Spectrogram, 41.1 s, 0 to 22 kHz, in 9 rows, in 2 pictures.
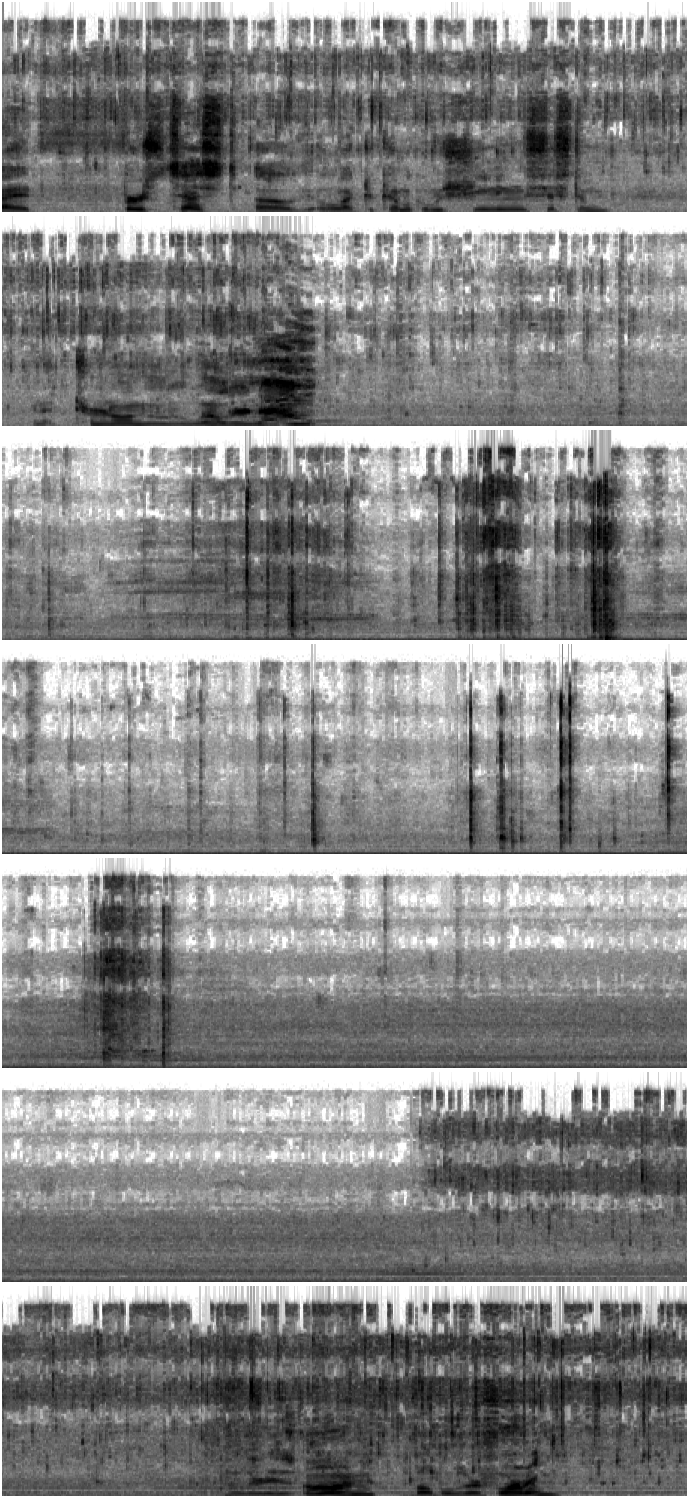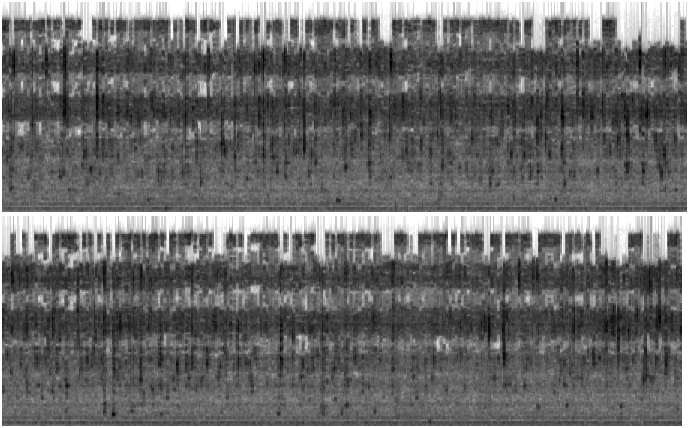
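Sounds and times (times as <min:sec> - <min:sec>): liquid fizzing and bubbling: 0:00.0 - 0:13.8, 0:25.5 - 0:41.0
steady low hum: 0:00.0 - 0:41.0.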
